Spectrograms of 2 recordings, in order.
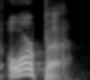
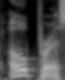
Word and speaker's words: Orpah: She was actually named Orpah, but it was mispronounced Oprah so many times she just went with it.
